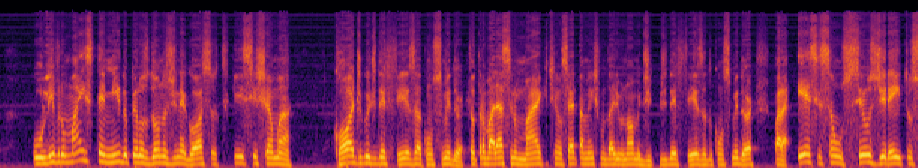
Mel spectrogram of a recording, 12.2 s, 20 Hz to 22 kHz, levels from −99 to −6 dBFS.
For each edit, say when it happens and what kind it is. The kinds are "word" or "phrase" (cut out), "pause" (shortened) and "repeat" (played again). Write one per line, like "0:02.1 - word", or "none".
0:05.6 - word
0:08.8 - word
